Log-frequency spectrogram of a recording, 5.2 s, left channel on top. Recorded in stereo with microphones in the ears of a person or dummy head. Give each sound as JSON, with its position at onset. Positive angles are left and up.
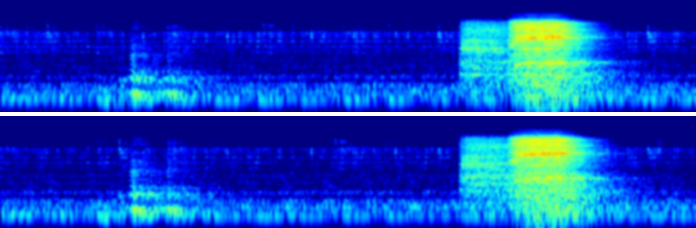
{"t": 0.7, "sound": "laughter", "side_deg": 0, "distance_m": 1.3}
{"t": 3.4, "sound": "a camera shutter", "side_deg": 15, "distance_m": 1.7}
